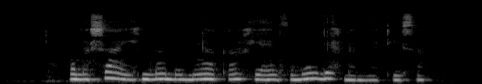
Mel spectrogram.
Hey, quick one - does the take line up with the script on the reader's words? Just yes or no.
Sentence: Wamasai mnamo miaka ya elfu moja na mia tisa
yes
